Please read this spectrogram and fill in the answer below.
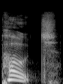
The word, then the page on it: poach: American English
